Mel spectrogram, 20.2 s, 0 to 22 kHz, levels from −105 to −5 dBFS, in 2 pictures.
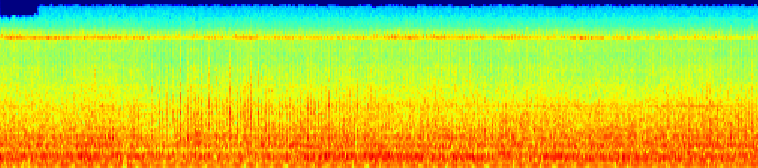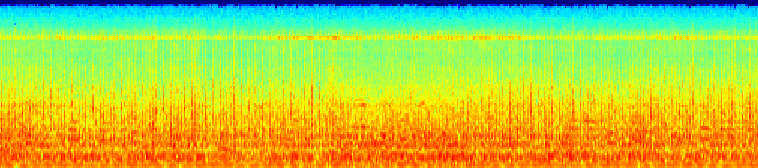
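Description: From 0.52 s to the end, a buzz at 60 Hz with hash above it, only about 10 dB below the signal: video or display buzz from a screen or video cable coupling in.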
